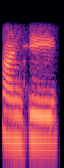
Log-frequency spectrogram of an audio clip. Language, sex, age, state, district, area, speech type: Punjabi, female, 18-30, Punjab, Barnala, urban, conversation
